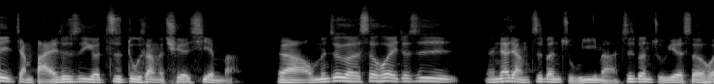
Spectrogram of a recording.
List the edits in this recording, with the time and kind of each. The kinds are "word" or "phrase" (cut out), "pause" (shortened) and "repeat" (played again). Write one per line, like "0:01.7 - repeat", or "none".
none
